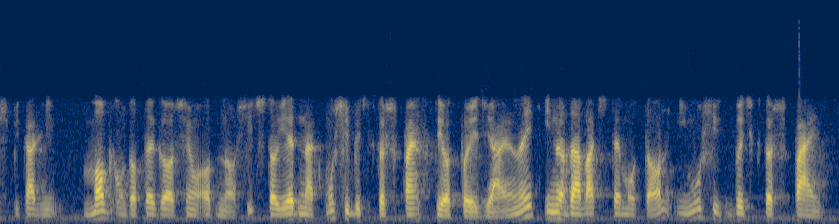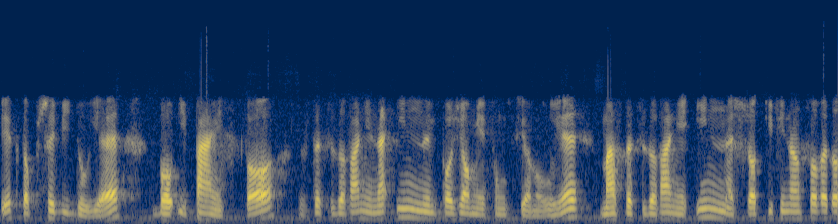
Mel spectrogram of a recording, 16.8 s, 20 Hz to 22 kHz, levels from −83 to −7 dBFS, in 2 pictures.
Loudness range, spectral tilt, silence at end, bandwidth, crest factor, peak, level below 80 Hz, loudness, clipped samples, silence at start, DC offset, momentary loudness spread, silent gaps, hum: 3 LU; -6.5 dB/octave; 0 s; 11.5 kHz; 24 dB; 0 dBFS; -66 dBFS; -23 LUFS; under 0.1%; 0 s; under 0.1%; 12 LU; none; none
